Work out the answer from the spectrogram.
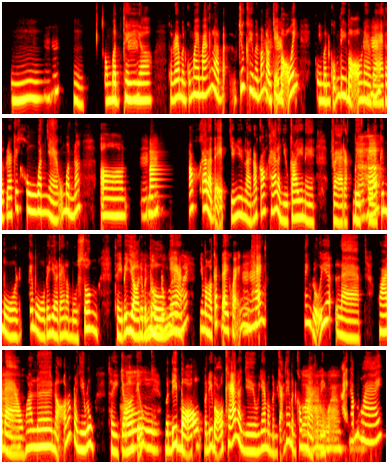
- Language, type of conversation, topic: Vietnamese, unstructured, Bạn có thích thử các hoạt động ngoài trời không, và vì sao?
- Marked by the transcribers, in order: tapping; other background noise; distorted speech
